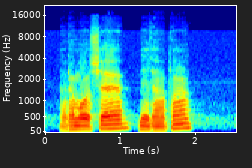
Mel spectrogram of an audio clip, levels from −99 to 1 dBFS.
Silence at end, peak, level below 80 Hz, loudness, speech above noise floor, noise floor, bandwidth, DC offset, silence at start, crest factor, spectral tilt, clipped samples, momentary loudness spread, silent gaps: 0.6 s; 0 dBFS; -66 dBFS; -15 LUFS; 40 dB; -53 dBFS; 11 kHz; under 0.1%; 0.2 s; 16 dB; -7.5 dB/octave; under 0.1%; 7 LU; none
